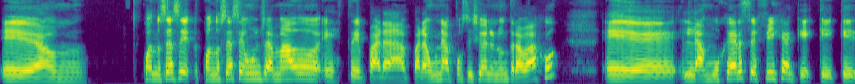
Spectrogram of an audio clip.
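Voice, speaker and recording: A woman with a Uruguayan accent speaks at a moderate pace in a fairly high pitch with ordinary pitch variation. The sound is dry and close with no echo. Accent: Uruguayan Rioplatense Spanish. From Uruguay, Montevideo. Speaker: tech entrepreneur, engineer. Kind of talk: interview conversation.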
